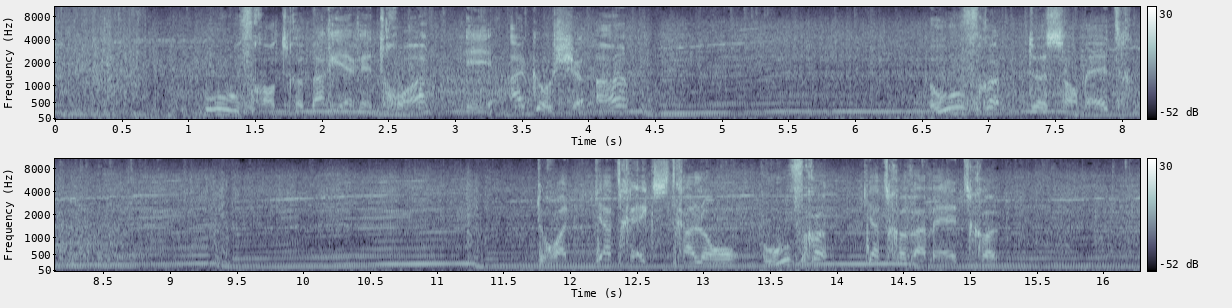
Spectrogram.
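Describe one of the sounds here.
Gravel crackles and pops under the tyres.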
